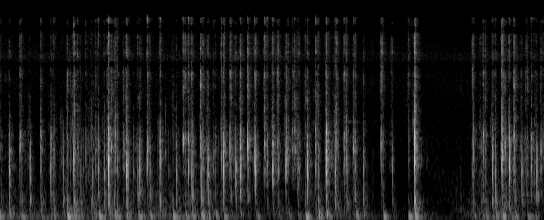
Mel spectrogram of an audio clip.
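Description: Fingertips type rapidly on a Hanmumu mechanical keyboard fitted with cat-shaped plastic keycaps, giving a dense run of short, dry plastic clacks with a low thock under each one. The typing breaks off around the five-second mark, lands one louder key strike, pauses briefly, then resumes its steady clatter.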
